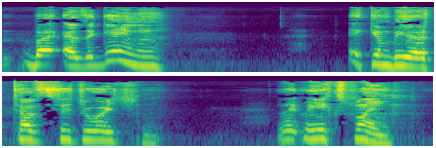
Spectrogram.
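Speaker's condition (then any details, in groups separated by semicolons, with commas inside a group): Cerebral palsy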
